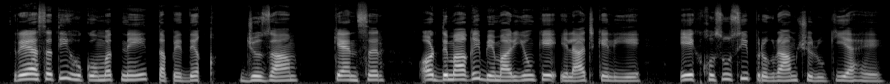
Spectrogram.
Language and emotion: Urdu, neutral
